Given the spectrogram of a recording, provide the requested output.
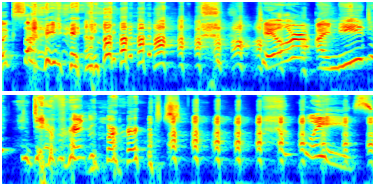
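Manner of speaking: loud laughing plea. Real, not acted. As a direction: laugh through the complaint. Laughing over disappointing merch.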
